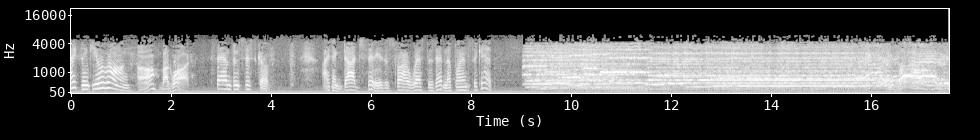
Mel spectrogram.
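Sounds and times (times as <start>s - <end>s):
speech: 0.0s - 4.1s, 5.0s - 9.4s
steam train whistle blowing: 9.0s - 17.5s.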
